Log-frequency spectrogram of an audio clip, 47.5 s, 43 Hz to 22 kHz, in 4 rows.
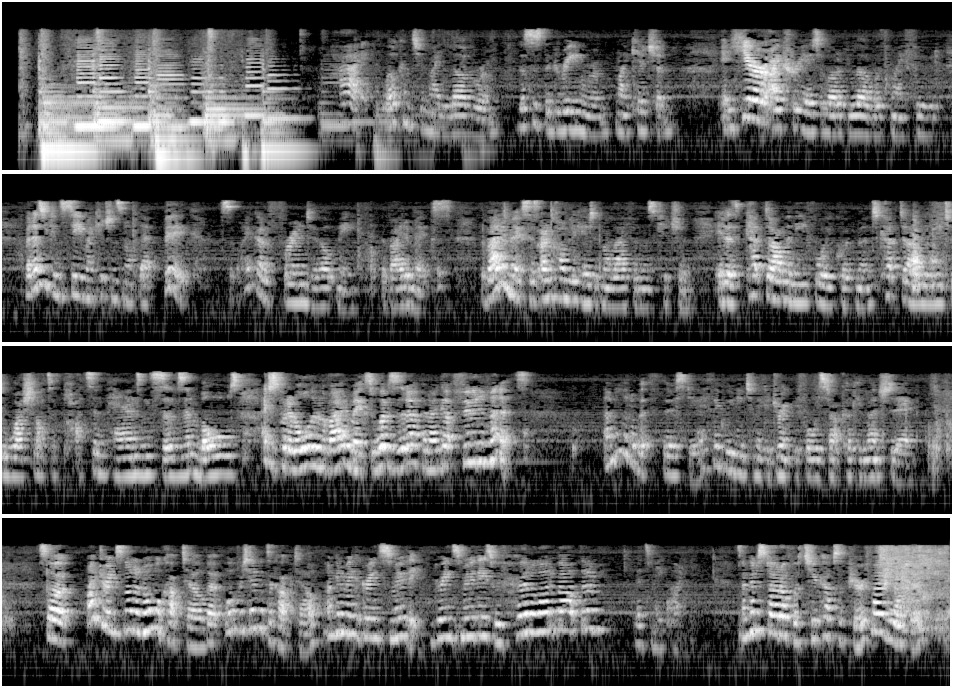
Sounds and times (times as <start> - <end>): Music: 0.2 - 5.2
Speech: 4.2 - 8.4, 9.0 - 30.4, 31.3 - 35.2, 36.1 - 47.3.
